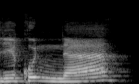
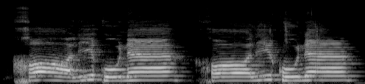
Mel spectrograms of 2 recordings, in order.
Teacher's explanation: Attention, le na, il n'y a pas de shidda. mais c'est un deux temps.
